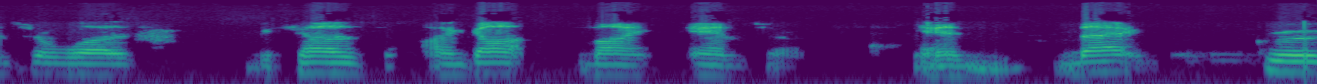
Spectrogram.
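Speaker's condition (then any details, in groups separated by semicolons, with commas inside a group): ALS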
